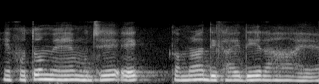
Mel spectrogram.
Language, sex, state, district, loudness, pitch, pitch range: Hindi, female, Arunachal Pradesh, Papum Pare, -13 LUFS, 200 Hz, 195-210 Hz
